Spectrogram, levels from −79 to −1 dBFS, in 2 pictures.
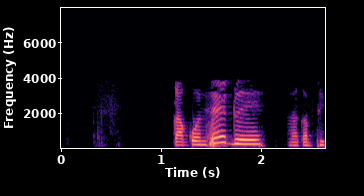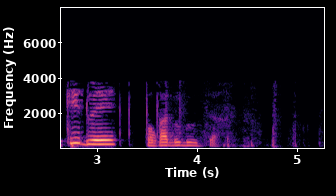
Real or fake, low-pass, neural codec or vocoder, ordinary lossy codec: real; 7.2 kHz; none; AAC, 16 kbps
